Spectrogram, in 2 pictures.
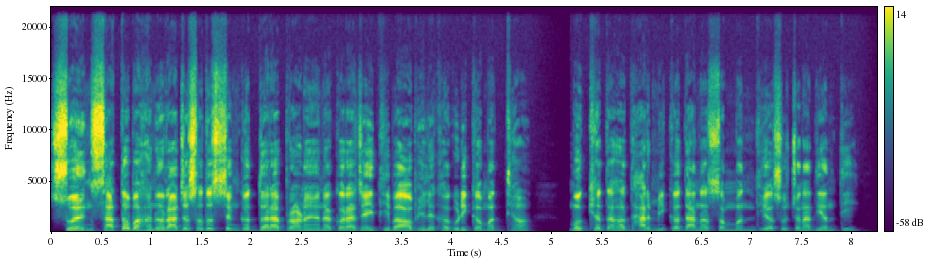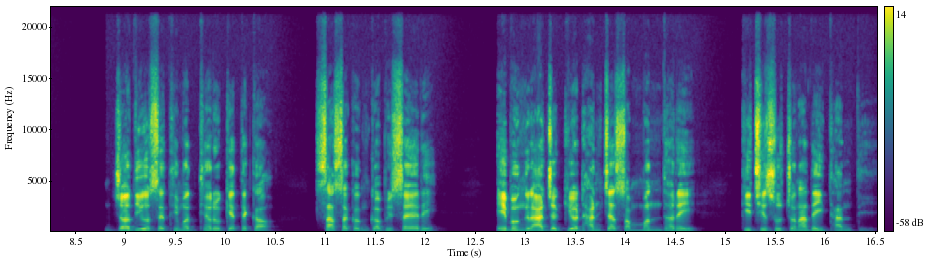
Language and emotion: Odia, neutral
